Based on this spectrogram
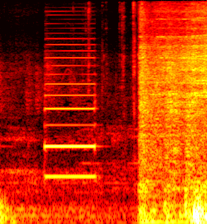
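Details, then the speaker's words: Ford Focus after fuel pump replacement cured long-cranking hard start: short dash chime, then engine catches almost instantly on the first turn of the key and settles into a steady run; starting normally. "kak mas mabilis na yung response n ating cranking ng ating tinatawag na ah sa ano sa ating pag-start ng ating sasakyan"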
